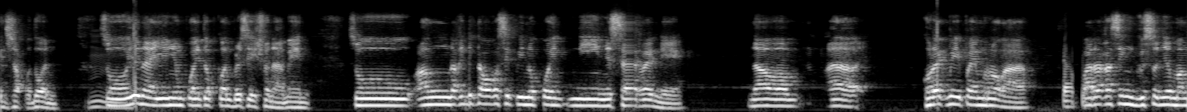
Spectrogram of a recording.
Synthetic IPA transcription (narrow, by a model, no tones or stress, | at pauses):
d̪ʃɐkod̪o̞n | so̞jʊnɐjʊnjʊŋpo̞jnt̪ov̥konbɛɹsejʃonːaːmɪn | so̞ʔɐŋnɐkɪkiːt̪̬ɐkokɐsɛpinopo̞jnt̪̚ninɪsɛɾɛnɛ | nɐ | koɾɛk̚t̪mɛpajmɾoŋɐ | paːɾɐkɐsiŋɡʊst̪oɲamɐŋ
